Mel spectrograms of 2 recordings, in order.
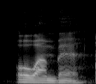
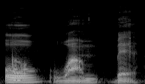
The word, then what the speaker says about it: Owambe: Taste of Owambe? – Owambe. – Owambe? – Yeah, Owambe. Think of it as like three syllables. Owambe.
